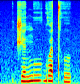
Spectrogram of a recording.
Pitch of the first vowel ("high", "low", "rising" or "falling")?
low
